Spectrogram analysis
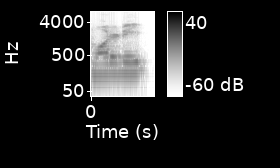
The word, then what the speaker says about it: Waterdeep: It doesn't really flood on in water deep. Surprising. Well, the water's pretty deep. Yeah, that's fair. Wow. You said it wrong. It's water deep.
